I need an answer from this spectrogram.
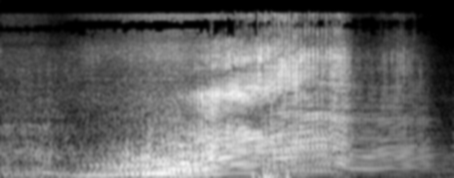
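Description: A Mopar car's engine revving as it accelerates past. Its pitch climbs over the first two seconds, then falls and fades as the car pulls away, and the sound cuts off abruptly at the end.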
